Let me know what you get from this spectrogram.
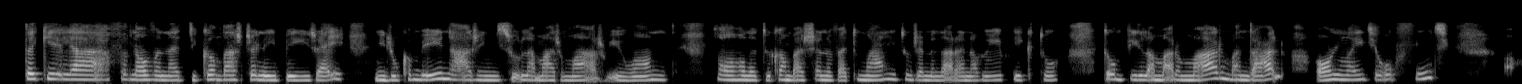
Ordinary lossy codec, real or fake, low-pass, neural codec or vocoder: Opus, 24 kbps; fake; 7.2 kHz; codec, 24 kHz, 0.9 kbps, WavTokenizer, small release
